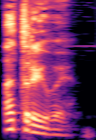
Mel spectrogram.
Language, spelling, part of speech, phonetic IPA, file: Russian, отрывы, noun, [ɐˈtrɨvɨ], Ru-отрывы.ogg
- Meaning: nominative/accusative plural of отры́в (otrýv)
